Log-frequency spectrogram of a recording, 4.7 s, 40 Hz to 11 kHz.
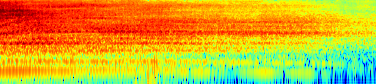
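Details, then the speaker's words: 2003 Ford Excursion Limited with the 7.3L Powerstroke diesel, just started and idling: a steady, even diesel clatter with a regular beat and no stumbles or knocks. No smoke, healthy idle. "You can hear it run back here. It sounds like a 7.3 diesel. Doesn't blow smoke or anything."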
